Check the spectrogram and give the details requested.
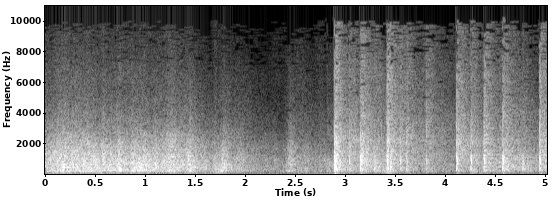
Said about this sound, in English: It's after dark in Delhi. Everyone has started letting off their crackers and firecrackers. So now the city is just a great teeming mass of sound and light.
